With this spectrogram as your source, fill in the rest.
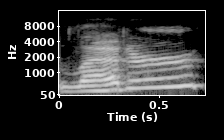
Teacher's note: usually the t in the in the middle is pronounced like a d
